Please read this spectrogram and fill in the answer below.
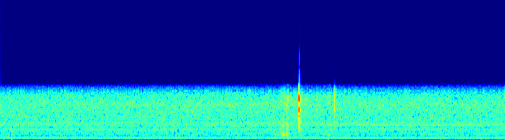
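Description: Steady electrical hum over a background hiss, with two brief sharp clicks close together about three seconds in.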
